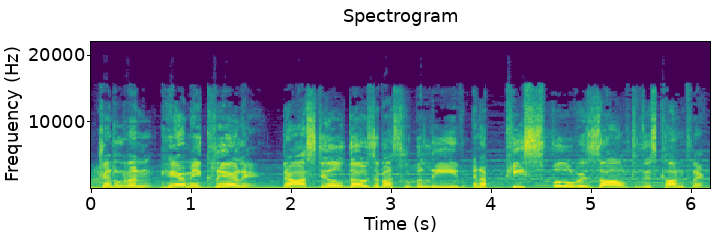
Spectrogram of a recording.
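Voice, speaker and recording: High-voiced, pompous colonial senator. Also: male voice, animated, moderate pace, bright, forceful tone. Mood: stern, impassioned. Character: pompous, stern colonial delegate pleading against war. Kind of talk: animated history cartoon acting. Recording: music behind the voice.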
